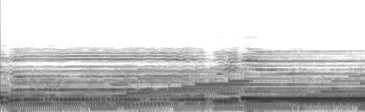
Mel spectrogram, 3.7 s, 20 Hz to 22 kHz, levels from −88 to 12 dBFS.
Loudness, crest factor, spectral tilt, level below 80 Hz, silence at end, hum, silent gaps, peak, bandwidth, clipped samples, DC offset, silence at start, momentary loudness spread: -18 LUFS; 12 dB; -9 dB/octave; -50 dBFS; 0 s; none; none; -4 dBFS; 4.2 kHz; under 0.1%; under 0.1%; 0 s; 10 LU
